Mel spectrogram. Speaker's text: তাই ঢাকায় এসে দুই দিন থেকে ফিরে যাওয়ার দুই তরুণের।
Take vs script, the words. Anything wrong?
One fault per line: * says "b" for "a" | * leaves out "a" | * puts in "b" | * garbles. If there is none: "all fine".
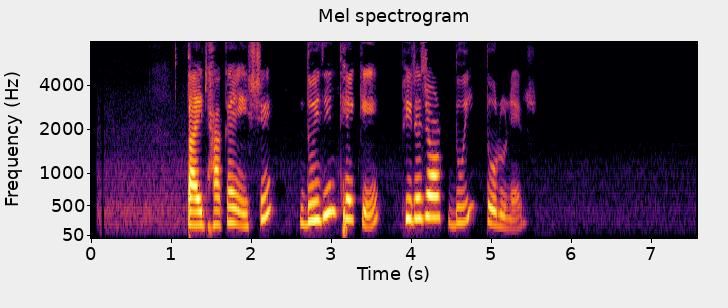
all fine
